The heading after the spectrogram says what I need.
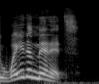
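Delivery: mock outrage, high and loud.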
